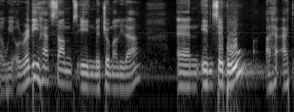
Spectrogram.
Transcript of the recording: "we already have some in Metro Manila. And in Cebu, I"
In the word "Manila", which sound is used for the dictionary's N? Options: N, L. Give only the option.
L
